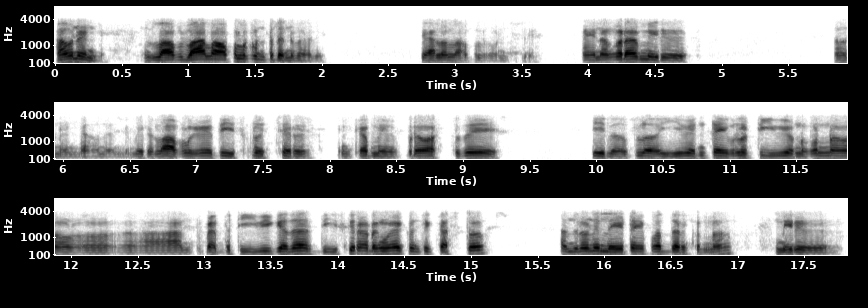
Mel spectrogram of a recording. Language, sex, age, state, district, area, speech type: Telugu, male, 30-45, Andhra Pradesh, Alluri Sitarama Raju, urban, conversation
